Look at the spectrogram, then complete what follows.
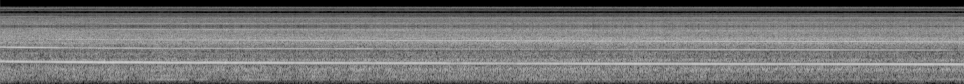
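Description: Handheld power drill/driver running continuously with a steady high whine that sags slightly in pitch, spinning out the screws that hold the plate under the engine. It cuts off abruptly near the end.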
